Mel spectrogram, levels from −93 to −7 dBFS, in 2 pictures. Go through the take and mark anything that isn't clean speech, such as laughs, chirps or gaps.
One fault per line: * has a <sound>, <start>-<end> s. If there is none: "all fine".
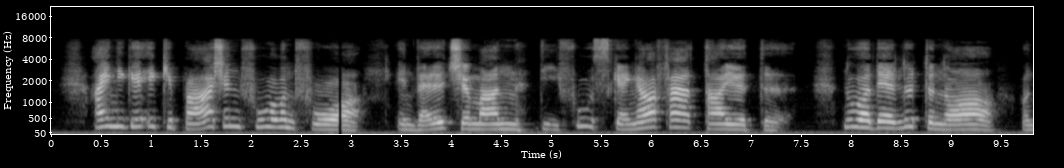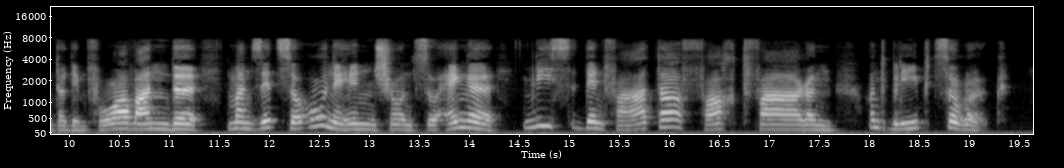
* has a dropout, 2.9-2.9 s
